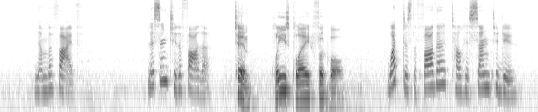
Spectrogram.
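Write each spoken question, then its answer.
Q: What does the father tell his son to do?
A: Play football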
